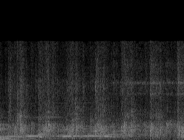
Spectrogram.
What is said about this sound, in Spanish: La alabanza a Dios nunca pasa de moda. Dele palmas a Dios entonces.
